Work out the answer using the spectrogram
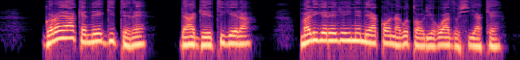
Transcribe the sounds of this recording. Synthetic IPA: ɡɔɾɔjakɛneːɡiteɾɛ | ndaɡetiɣeɾa | maɾiɣeɾeɾɔineneakɔnaɣotɔːɾiɔɣwaðoɕiakɛ

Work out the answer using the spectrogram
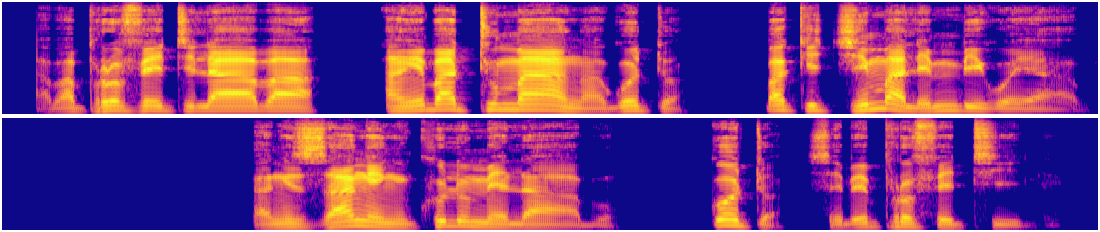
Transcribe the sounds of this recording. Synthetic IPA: a̰βaprɔfetʰilaβaː | ŋiβatʰumaŋaɣɔd̥ʱwa | βaɡ̥ʱid̥ʒ̥ʱimalembʱiɣɔjaːβɔ | ɣaŋizaŋɛŋikʰulumɛlaβɔ | ɣɔd̥ʱwasɛβɛpʰrɔfetʰiːlɛ

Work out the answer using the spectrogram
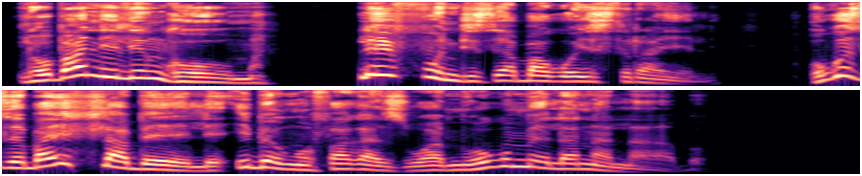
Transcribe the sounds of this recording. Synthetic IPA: lɔβaniliŋɔma | lijifundʱis̬ɛaβaɣoisrajḛli | uɣuzɛβajiɬaβɛlɛʔiβɛŋɔfaɣaziwamiwoɣumɛlanala̰ːβɔ

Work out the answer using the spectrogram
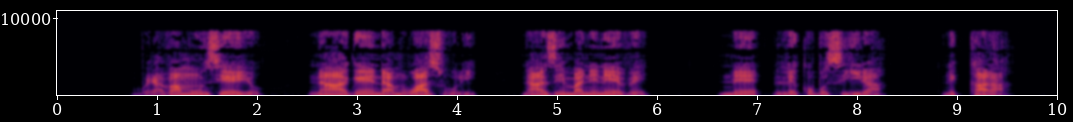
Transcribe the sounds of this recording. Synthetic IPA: beja̰vamuːnsie̞jo̞ | naɡe̞ːndamuβwaːsuli | naziːmbaneneve | nelekoβosiɾa | nekːala̰

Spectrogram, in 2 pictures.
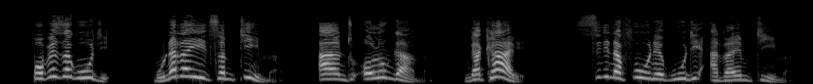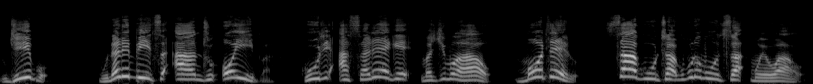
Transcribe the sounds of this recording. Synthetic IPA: pɔpɛzak̬uːt̬i | munatajit͡sam̩tima̰ | antʰuʔɔluŋɡa̰ːma | ŋɡakʰalɛ̰ | sindinafunɛk̬ut̬iʔatajɛm̩tiːma | ndipɔ | munalimbit͡saʔantʰuʔɔjipa̰ | kutiʔasalɛk̬ɛmat͡ʃimɔaːwɔ | mɔtɛɾɔ | sak̬utʰak̬up̬ulumut͡samɔjɔwaːwɔ̰

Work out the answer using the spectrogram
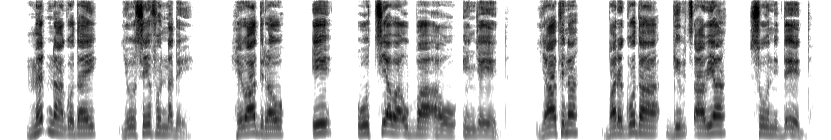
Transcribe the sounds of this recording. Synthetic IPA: mɛɗɪnaːɡɔd̪ɐj | jo̞ːse̞ːfɔnːɐd̪ɛʔḛː | hɛwaːd̪ɪɾɐw | ɪ | oːt͡sːɪjaːwaːʊbːaːɐwoːɪnd͡ʒɛje̞ːd̪ːɐ̥ | jaːt̪ɪnɐ | bɐɾɛɡɔd̪aːɡɪbt͡sʼaːwɪjaː | so̞ːnɪd̪ɛʔeːd̪ːɐ̥

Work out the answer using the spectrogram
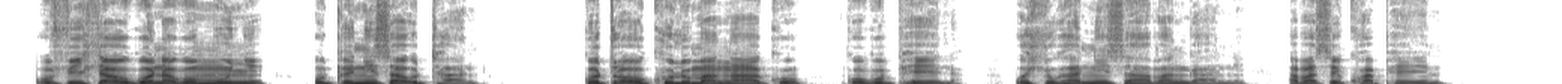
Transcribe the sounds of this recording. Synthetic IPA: ufiɬauɣɔnaɣomuɲɛ | uǃinisautʰa̰ːndʱɔ̥ | ɣɔd̥ʱwaukʰulumaŋakʰɔ | ɣoɣupʰɛla | oɬuɣanisaːβaŋa̰nɛ | a̰βasɛkʰwapʰeːni

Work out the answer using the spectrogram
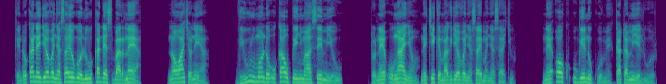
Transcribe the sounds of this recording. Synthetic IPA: kendokanɛd͡ʒɛhɔvaɲasajeoɡoluukadɛsbarnɛa̰ | nɔwat͡ʃɔnɪja | d̪iuɾumɔndɔʊkaɔpiɲmaːsemiou | tɔnɛʔʊŋaɲɔnɛt͡ʃɪkɛmaɡd͡ʒɛhɔvaɲasajemaɲasa̰t͡ʃu | nɛʔɔkʰuɡenokwomekatamɪelwor

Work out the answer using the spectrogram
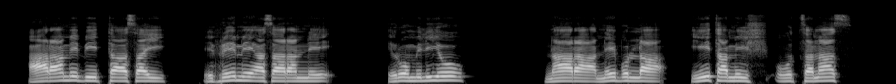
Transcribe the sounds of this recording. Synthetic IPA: ʔaːɾaːmɛbiːt̪ːɐːsɐj | ʔɛfɾeːmeɐsaːɾɐnːɛ | ɪɾɔmɪlɪjoː | naːɾanɛbɔlːɐ | iːt̪ɐmiːʃo̞ːt͡sːɐnaːs

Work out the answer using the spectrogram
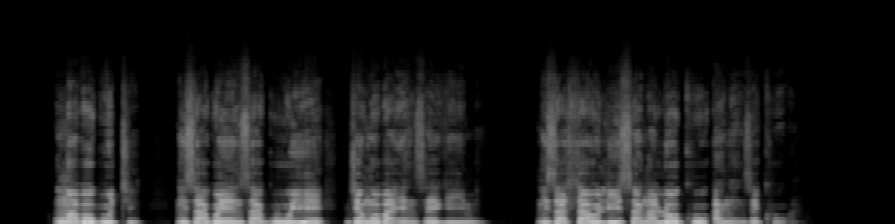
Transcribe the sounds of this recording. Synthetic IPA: uŋaβoɣutʰi | ŋizaɣwɛnd͡zʱaɣujɛ | nd͡ʒʱɛŋɔβaɛnd͡zʱɛɣiːmi | ŋizaɬawulisaŋalokʰuʔaŋɛnd͡zʱɛkʰɔ̰ːna

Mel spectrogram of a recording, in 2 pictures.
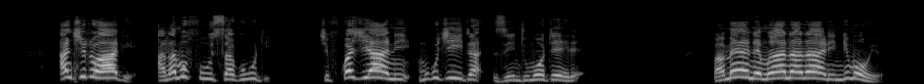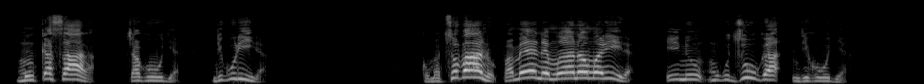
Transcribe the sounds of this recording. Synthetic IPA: ant͡ʃʰitɔak̬ɛ̰ | anamufusak̬uti̥ | t͡ʃifu̥kwat͡ʃijanimukut͡ʃitazintʰumɔtɛːɾɛ | pamɛnɛmwanaːnalindimɔjɔ̰ | muŋ̩kasala̰ | t͡ʃak̬uɗja̰ | ndik̬uliːɾa̰ | kɔmat͡sʰɔpanɔpamɛnɛmwanawɔmwaliɾa̰ | inumuk̬ud͡zuk̬andikuːɗja̰

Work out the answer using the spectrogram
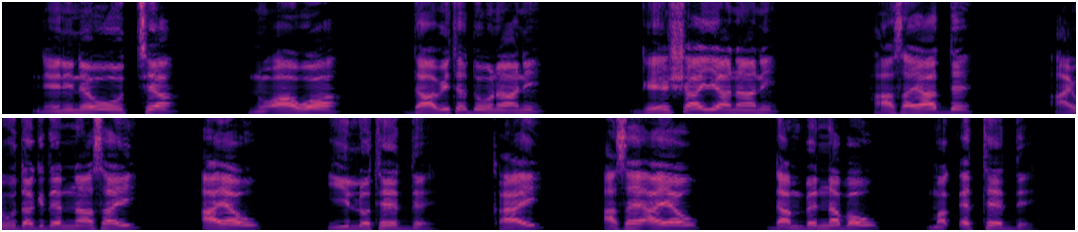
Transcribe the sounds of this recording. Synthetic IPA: ne̞ːnɪnɛwo̞ːt͡sːɪja | nʊaːwaː | d̪aːwɪt̪ɛd̪o̞ːnaːn | ɡe̞ːʃːɐːjːaːnaːn | ha̰ːs̬ɐjaːd̪ːɛ | ʔɐ̰jhʊd̪ɐɡɪd̪ɛnːɐːs̬ɐj | ɐjɐw | jiːlːɔt̪e̞ːd̪ːɛ̰ | kʼɐj | ʔɐs̬ɐjɐjɐw | d̪ɐmbɛnːɐbɐw | mɐkʼːɛt̪ːe̞ːd̪ːḛː

